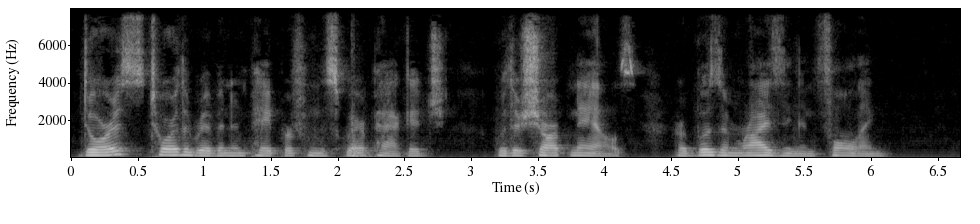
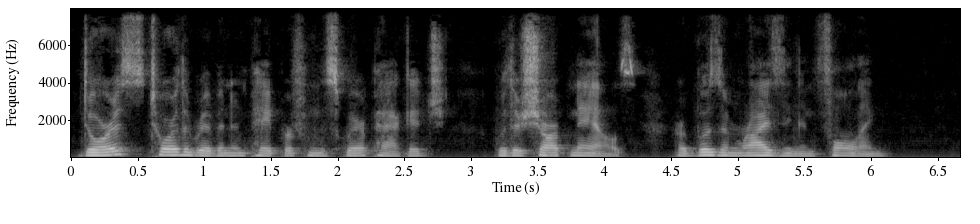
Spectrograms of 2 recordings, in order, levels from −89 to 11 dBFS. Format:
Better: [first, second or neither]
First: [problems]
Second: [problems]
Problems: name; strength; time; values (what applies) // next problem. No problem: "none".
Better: second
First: background sound (Knock); 16 dB below the speech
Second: none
